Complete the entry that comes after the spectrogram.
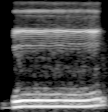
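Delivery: bi with the vowel drawn out long; long madd on bi. Shown as a demonstration. Teacher showing students a long vowel, drawn out. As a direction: stretch the ee in بی. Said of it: "با یا زیر".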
